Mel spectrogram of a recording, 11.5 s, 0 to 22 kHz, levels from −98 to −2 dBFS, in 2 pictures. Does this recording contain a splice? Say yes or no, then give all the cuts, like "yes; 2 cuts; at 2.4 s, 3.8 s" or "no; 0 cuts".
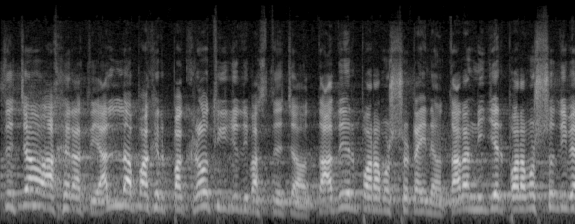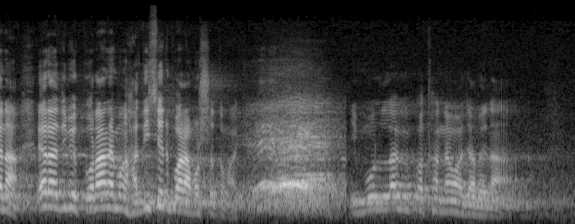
yes; 1 cut; at 9.2 s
